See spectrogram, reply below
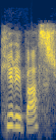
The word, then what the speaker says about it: Kiribati: Kiribati spricht man es aus in der okay, Landessprache.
